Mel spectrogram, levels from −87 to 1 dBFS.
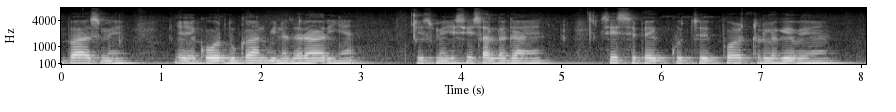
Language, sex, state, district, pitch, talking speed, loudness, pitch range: Hindi, male, Rajasthan, Bikaner, 130 Hz, 165 wpm, -15 LUFS, 130-135 Hz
